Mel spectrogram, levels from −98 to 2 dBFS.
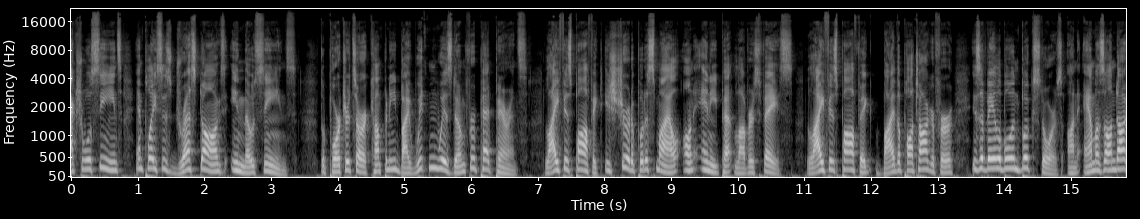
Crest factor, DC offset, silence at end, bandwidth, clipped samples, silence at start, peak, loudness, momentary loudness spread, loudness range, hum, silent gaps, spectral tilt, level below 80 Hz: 18 dB; under 0.1%; 0 s; over 20 kHz; under 0.1%; 0 s; -8 dBFS; -27 LUFS; 9 LU; 2 LU; none; none; -5 dB/octave; -46 dBFS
